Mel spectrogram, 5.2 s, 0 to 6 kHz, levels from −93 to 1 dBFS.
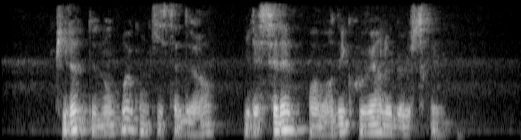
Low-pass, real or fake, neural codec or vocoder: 5.4 kHz; fake; vocoder, 44.1 kHz, 128 mel bands every 256 samples, BigVGAN v2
